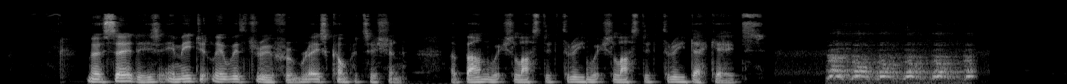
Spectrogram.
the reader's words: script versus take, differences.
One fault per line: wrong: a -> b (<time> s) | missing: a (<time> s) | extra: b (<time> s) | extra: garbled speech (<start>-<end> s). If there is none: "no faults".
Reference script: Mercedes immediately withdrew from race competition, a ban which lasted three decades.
extra: which lasted three (5.9 s)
